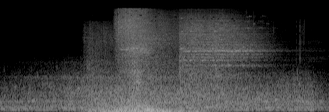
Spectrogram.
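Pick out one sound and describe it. A deep magical whoosh swells and roars.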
